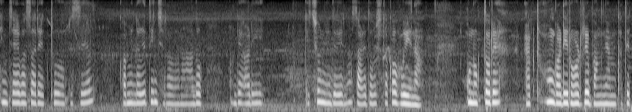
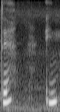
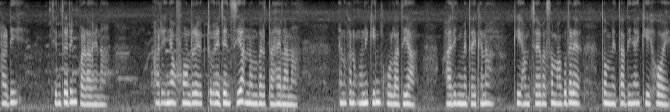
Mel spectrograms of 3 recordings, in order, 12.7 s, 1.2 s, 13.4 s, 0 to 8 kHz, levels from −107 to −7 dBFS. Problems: background sounds at intervals, background conversations at intervals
